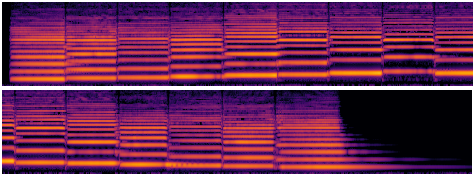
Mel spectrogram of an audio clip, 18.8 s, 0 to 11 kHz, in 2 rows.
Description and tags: Violin - D natural minor
Part of the Good-sounds dataset of monophonic instrumental sounds.
instrument::violin
note::D
good-sounds-id::6328
mode::natural minor
Dnatural, good-sounds, minor, neumann-U87, scale, violin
